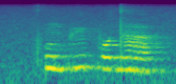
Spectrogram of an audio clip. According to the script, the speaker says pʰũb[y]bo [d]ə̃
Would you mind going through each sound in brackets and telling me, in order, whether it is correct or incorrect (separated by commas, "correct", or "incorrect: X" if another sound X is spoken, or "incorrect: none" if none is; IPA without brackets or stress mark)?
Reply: correct, correct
